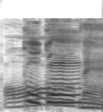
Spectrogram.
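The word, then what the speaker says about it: 꾸궁 (故宫): 그러니까 꾸궁이라고 합니다. – 꾸궁.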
